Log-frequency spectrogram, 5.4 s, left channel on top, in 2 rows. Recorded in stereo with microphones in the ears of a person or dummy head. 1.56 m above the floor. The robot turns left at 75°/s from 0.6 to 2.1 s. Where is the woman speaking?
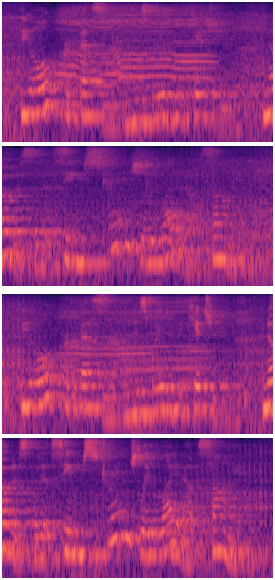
35° left, 1.1 m; by 5.2 s 80° right, 1.1 m.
